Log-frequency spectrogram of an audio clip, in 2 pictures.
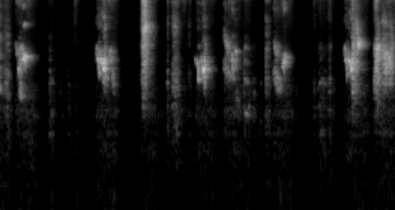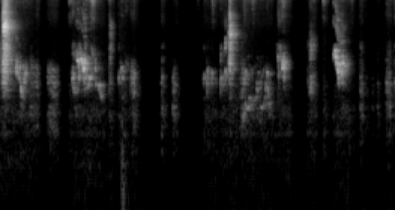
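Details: Caged budgerigars playing chatter in quick, squawky bursts of high chirps and warbles, broken by short pauses.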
